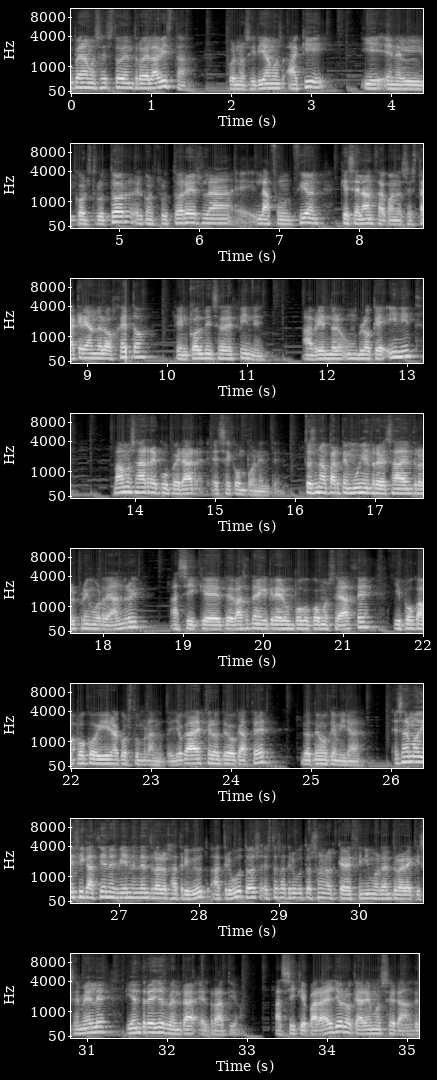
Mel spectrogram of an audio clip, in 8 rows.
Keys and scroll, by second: 12.0 Return.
